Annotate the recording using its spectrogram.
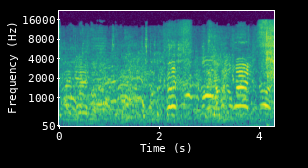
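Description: Faint, distant voices of players and onlookers calling and talking over one another across an outdoor sports pitch.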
